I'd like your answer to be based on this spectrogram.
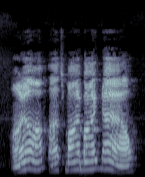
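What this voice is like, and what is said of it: Exaggerated Maine accent. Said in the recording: “most of us don't have that stupid fucking accent ... We don't talk like that.”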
